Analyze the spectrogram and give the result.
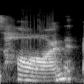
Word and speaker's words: Han: My name is Han, and it's pronounced like Han Solo from Star Wars, and I am from Alexandria, Virginia.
